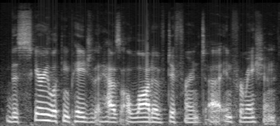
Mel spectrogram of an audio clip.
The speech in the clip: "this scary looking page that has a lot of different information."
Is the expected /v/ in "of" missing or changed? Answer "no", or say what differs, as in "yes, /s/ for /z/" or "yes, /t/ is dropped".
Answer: no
